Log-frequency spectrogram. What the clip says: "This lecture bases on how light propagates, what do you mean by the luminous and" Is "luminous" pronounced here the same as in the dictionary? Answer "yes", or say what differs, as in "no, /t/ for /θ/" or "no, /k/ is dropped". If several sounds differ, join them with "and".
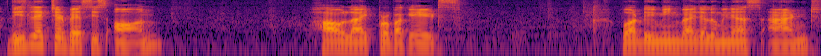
yes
